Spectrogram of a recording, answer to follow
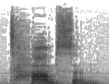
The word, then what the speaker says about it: Thompson: spelled with a th they are pronounced as if they were spelled with a normal T like that and these words are Thomas Thompson Teresa Thailand Thames like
